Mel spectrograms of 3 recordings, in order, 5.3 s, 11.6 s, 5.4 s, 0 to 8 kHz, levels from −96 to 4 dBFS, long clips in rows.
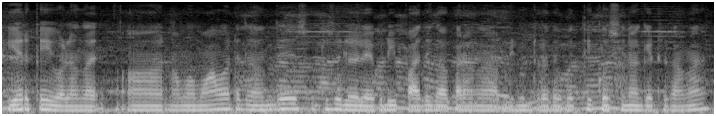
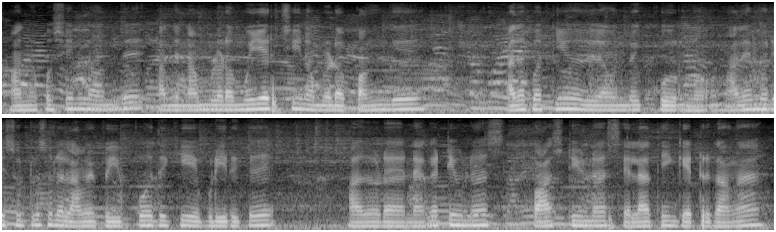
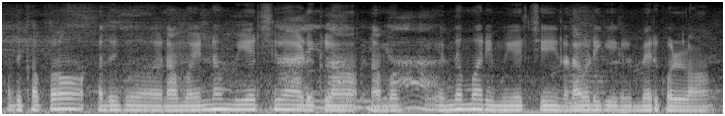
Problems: background sounds at intervals, background conversations at intervals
